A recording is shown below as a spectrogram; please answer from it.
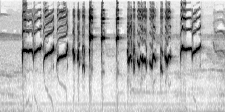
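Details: Loud, fast orange-headed thrush song: a continuous string of rising whistled phrases, sharp clicks and warbled notes lasting about four seconds, ending with a rising whistle and a quiet low hum.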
